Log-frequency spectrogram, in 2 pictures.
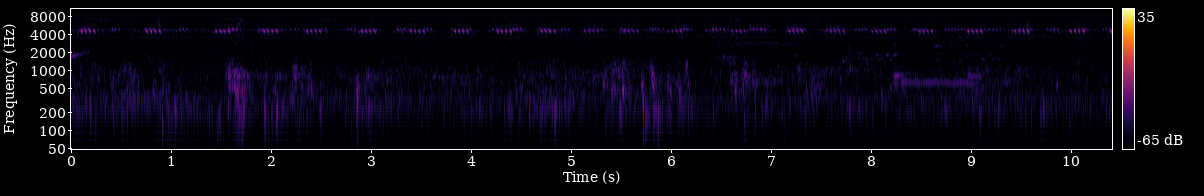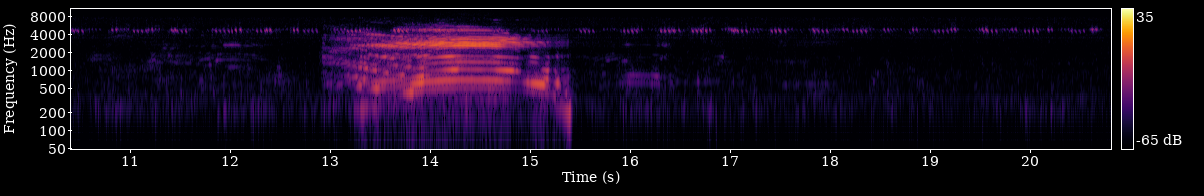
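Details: Night-time rutting red deer stag bellowing near the SEO/BirdLife camera in Doñana's marsh, Almonte, Spain, in answer to other males: a single deep, strained roar of about two seconds amid long stretches of rhythmic cricket song.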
